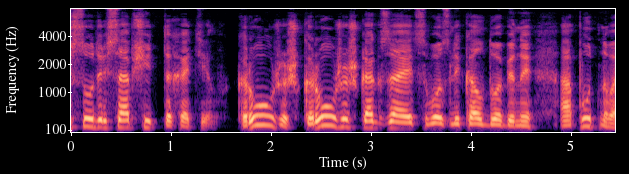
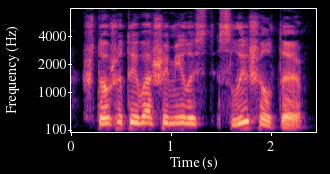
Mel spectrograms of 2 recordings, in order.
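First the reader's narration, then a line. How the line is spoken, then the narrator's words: Plain. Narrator (Russian): спросил пан Ян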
